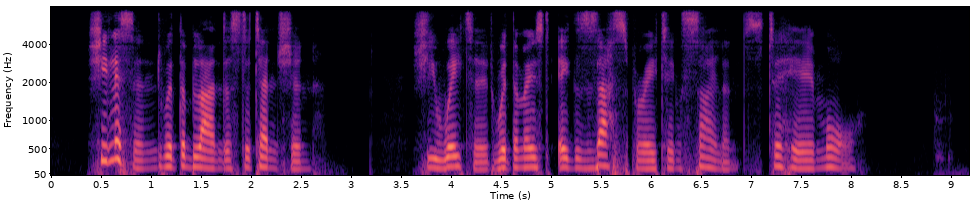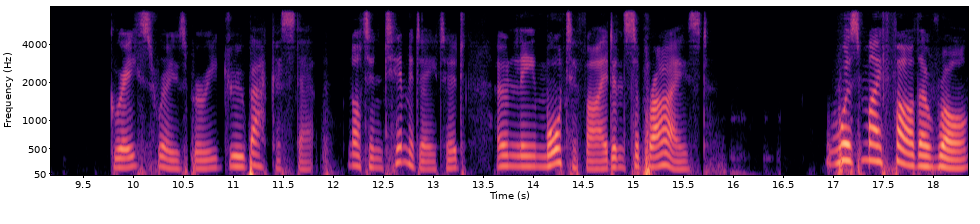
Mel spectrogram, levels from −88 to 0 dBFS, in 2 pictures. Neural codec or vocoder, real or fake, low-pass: codec, 44.1 kHz, 7.8 kbps, DAC; fake; 7.2 kHz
